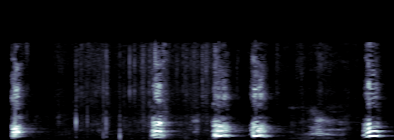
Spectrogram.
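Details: Golden Retriever/Cocker Spaniel mix dog, a rescue up for adoption in Houston, Texas, giving a run of short barks and yips, about six bursts in four seconds, with some clicks and handling noise between them.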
